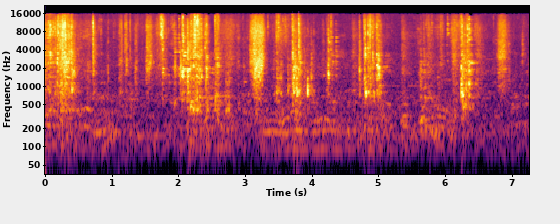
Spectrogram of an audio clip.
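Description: Scrap metal and found-object sculpture pieces clinking and clattering as they are handled and shifted among the pile, in irregular knocks with the loudest about 2, 3, 5 and 6 seconds in.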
